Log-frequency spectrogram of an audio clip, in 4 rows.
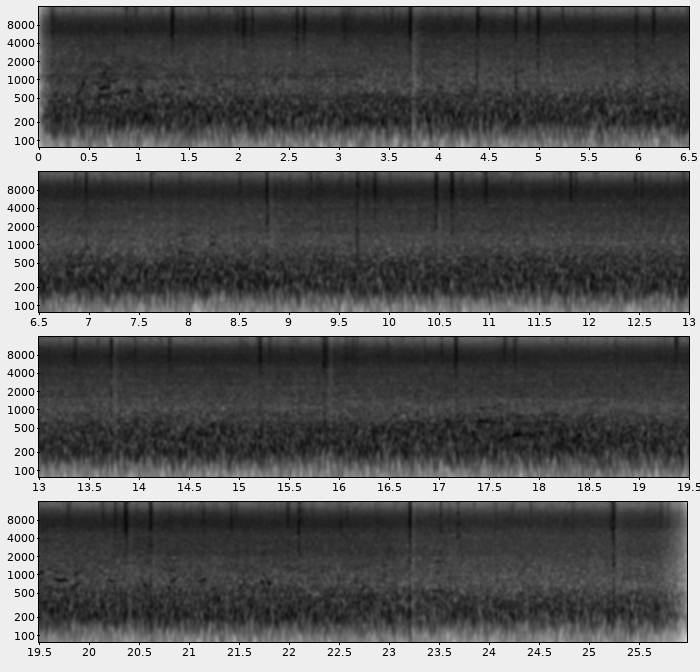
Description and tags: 20160309 09.waterfall.closeup.n.rain
At close distance, waterfall noise + noise of raindrops falling on my umbrella. Some talk can also be heard. PCM-M10 recorder, with internal mics. Recorded on the Brazilian side of the Iguazú waterfalls.
rain, water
